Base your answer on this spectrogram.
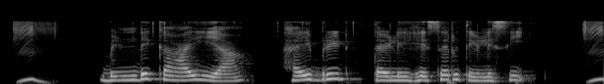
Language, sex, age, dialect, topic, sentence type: Kannada, female, 18-24, Coastal/Dakshin, agriculture, question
